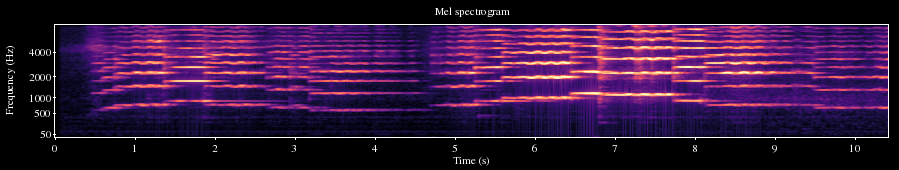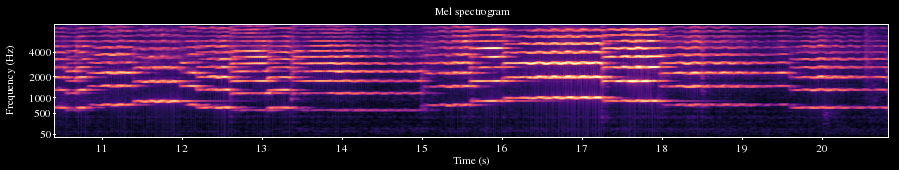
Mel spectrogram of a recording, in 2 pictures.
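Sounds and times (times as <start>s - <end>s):
ensemble playing: 0.4s - 20.8s.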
